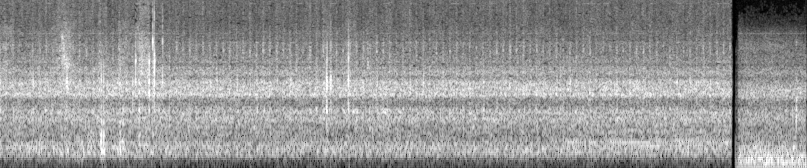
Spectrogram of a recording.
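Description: Faint steady room tone: a low hiss with a faint steady tone in it, broken by a few soft ticks about a second in and again near three seconds.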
